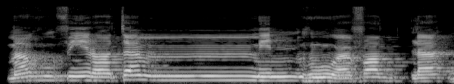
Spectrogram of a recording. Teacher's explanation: Tanwinnya masukin ke mim dengan dengungan. Nun sukun bertemu ha dibaca jelas. H-nya ke wau pendek.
